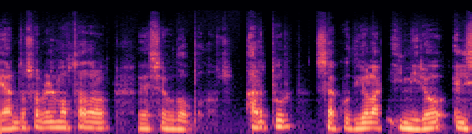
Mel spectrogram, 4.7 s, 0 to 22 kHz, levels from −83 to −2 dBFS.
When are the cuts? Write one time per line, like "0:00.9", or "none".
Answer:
0:01.4
0:02.4
0:03.8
